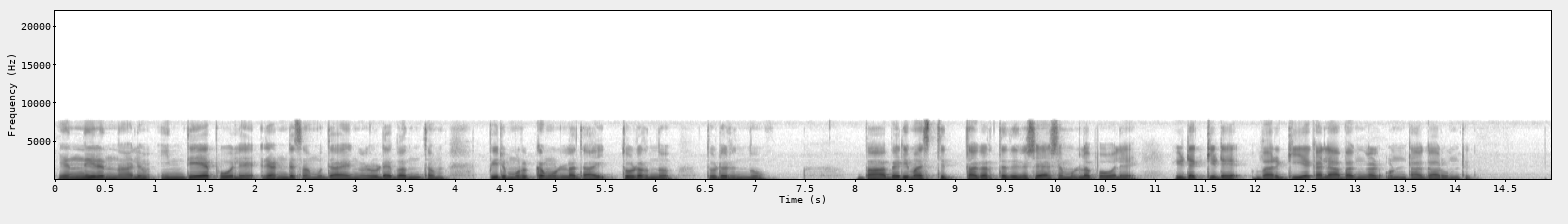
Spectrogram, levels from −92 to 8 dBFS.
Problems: low volume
